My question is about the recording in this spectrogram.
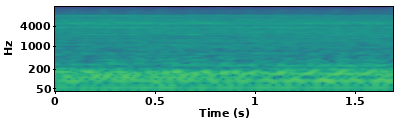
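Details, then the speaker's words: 1982 Chevrolet Camaro V8, warmed up on years-old gas, homemade side pipes, no fan fitted yet: deep even burble at steady idle, no misses, ticks or knocks, calm. Normal idle. "now those homemade side pipes aren't sounding too bad are they"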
